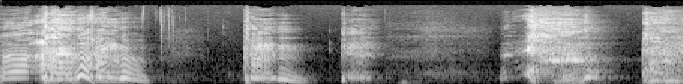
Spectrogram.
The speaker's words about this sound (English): God, that one hit on that blunt fucked me up. No, it's perfect. I cannot stop coughing.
